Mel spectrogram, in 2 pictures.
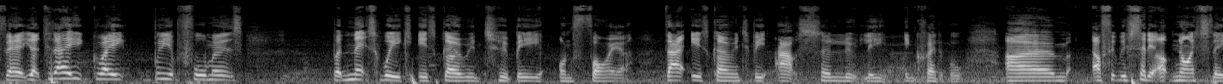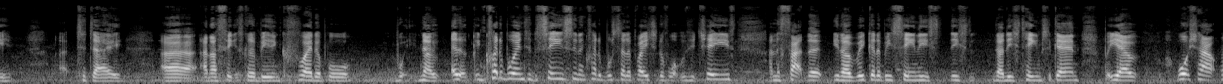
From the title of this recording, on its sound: post-match podcast from the stands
